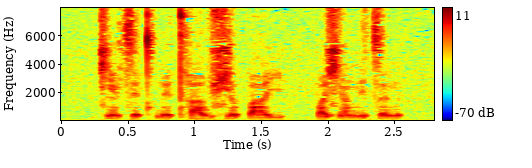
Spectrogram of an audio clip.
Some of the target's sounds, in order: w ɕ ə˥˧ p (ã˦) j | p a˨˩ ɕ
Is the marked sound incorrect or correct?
incorrect: a˦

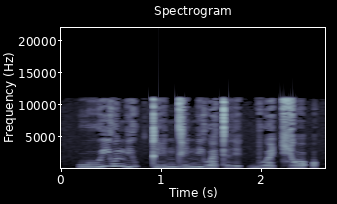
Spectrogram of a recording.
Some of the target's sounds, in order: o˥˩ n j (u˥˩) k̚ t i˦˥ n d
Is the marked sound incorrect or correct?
correct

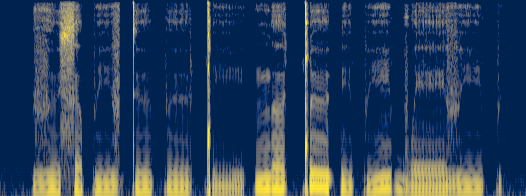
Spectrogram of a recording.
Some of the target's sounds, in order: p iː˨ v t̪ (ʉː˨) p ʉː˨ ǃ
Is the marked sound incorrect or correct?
correct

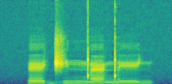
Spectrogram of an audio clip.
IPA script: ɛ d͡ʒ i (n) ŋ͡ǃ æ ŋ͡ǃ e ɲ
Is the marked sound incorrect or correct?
correct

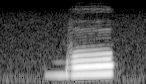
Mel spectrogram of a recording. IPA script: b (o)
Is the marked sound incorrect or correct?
correct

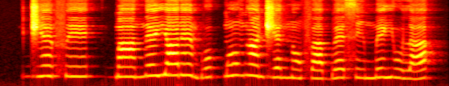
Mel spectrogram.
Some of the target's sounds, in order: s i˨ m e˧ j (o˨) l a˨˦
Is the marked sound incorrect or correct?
incorrect: u˨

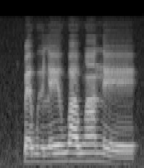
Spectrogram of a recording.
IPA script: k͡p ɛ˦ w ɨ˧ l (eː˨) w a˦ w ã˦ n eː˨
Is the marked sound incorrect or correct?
incorrect: eː˦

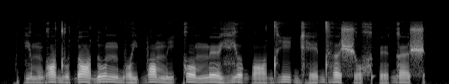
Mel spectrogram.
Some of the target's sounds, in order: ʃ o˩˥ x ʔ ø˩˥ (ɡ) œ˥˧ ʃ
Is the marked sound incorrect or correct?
correct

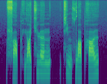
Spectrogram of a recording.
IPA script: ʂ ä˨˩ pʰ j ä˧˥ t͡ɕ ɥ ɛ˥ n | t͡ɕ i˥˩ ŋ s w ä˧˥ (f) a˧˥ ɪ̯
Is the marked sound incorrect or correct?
incorrect: pʰ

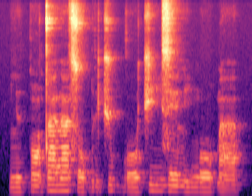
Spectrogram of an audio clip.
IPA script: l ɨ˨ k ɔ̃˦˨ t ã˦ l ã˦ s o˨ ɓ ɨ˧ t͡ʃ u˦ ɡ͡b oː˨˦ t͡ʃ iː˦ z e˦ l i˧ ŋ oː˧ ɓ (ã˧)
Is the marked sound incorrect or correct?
correct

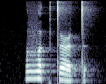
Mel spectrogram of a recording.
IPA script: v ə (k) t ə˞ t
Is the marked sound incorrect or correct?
correct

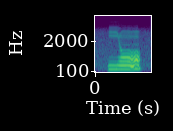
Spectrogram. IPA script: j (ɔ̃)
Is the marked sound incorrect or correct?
correct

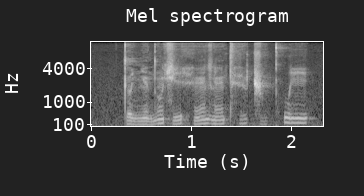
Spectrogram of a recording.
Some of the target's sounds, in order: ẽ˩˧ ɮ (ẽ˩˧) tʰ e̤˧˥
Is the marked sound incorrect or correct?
correct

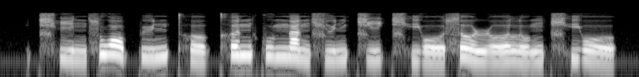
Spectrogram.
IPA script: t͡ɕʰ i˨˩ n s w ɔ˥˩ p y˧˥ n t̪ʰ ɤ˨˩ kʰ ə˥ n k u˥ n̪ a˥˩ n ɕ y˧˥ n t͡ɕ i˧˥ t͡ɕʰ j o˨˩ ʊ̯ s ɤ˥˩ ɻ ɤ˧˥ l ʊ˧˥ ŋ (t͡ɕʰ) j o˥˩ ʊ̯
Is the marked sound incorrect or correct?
correct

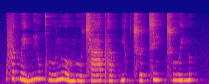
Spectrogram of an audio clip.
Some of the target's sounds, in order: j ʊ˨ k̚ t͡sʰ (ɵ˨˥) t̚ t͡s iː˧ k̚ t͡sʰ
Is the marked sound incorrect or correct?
correct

